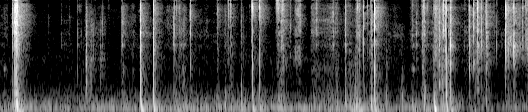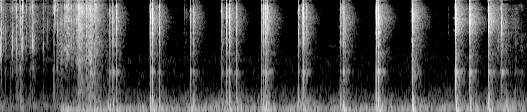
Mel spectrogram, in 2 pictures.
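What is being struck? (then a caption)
Hollow plastic toy capsule. A round, palm-sized, hollow teal plastic Stitch mystery capsule with a printed label is turned in the hand while long acrylic nails and fingertips tap and click on it and press at its seam. The result is a quiet, steady run of sharp, dry, bright plastic clicks and taps that die away almost instantly, over a faint low hum.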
